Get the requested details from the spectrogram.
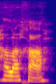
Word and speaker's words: halakha: You got to get that guttural cha in, but it's basically correct, halakha.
